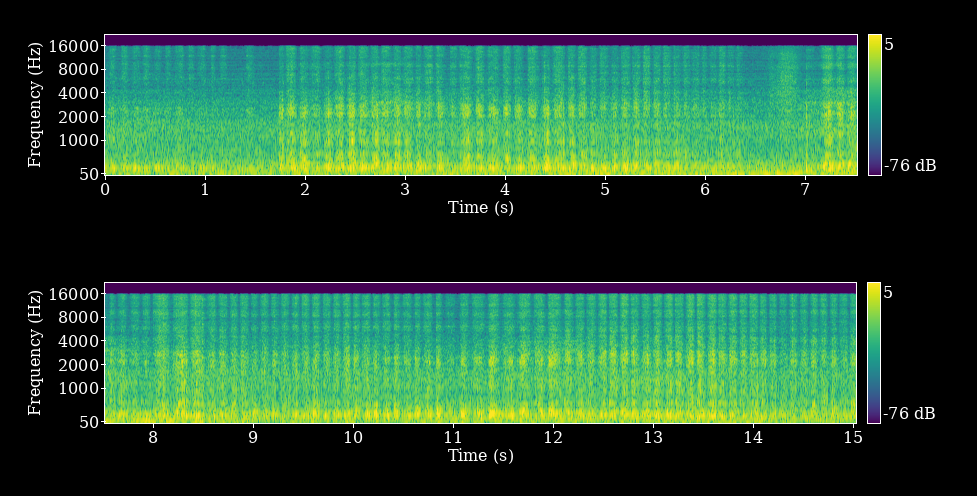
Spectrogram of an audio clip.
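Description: A brown colored pencil scratches across a solid canvas panel resting on a table in steady shading strokes. It makes a continuous dry, rasping scrape with a low steady hum underneath. The scratching grows brighter after the first couple of seconds, pauses briefly around the seven-second mark, then resumes.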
